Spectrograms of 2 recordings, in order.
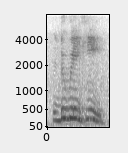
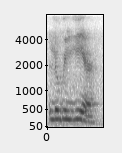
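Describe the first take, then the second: First: The name ends in a plain 'ee' sound. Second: The name ends with an added 'er' sound. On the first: The speaker calls it right. "in French, you can pronounce that Louilly" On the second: The speaker calls it wrong. "not Louillier"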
